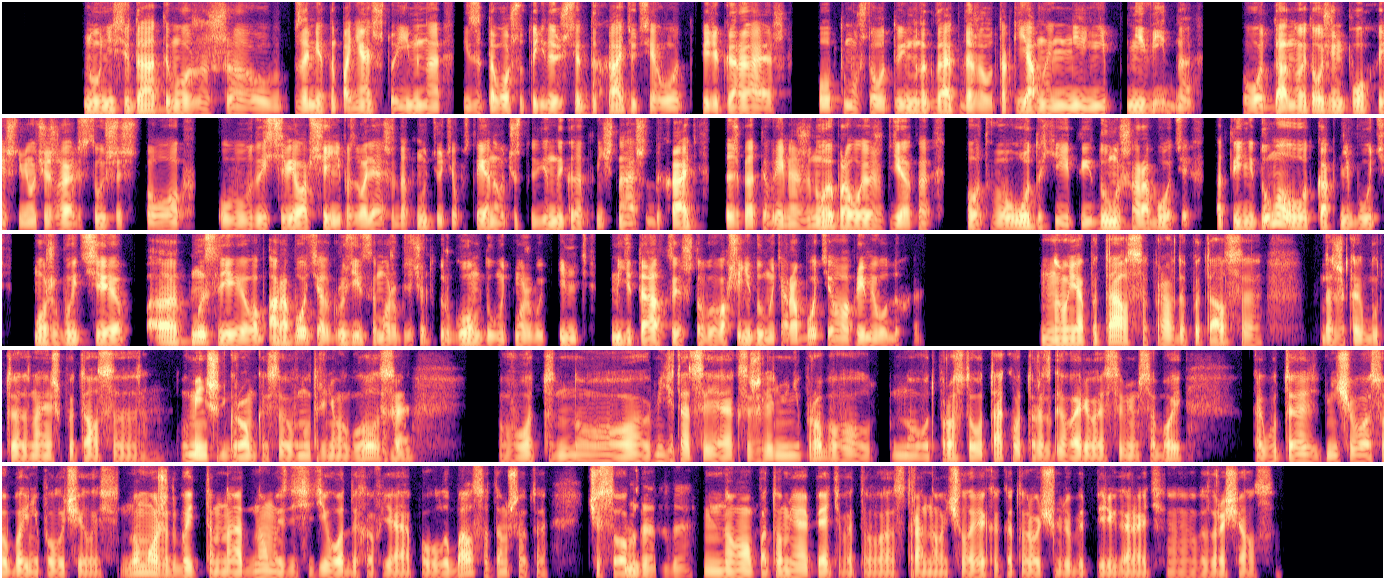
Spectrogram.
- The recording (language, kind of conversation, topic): Russian, advice, Как чувство вины во время перерывов мешает вам восстановить концентрацию?
- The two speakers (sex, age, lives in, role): male, 20-24, Estonia, advisor; male, 35-39, Estonia, user
- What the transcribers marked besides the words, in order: other background noise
